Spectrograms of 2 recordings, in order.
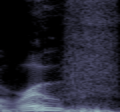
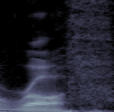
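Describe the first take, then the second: First: The vowel is a long 'ooh' sound. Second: The vowel is a short 'uh' sound. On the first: The speaker calls it right. "Ooh is an O" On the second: The speaker calls it wrong. "Uh is a U"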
